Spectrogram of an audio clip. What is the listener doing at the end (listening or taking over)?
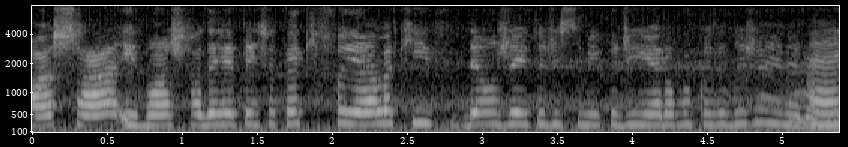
taking over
